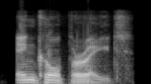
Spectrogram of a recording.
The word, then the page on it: Incorporate: British English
